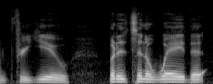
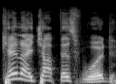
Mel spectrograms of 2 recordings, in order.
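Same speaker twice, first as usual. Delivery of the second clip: silly, dopey, high-pitched put-on voice; 8 semitones higher than usual. Imitating a guy from YouTube videos: goofy put-on voice. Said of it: "This is this guy's voice".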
